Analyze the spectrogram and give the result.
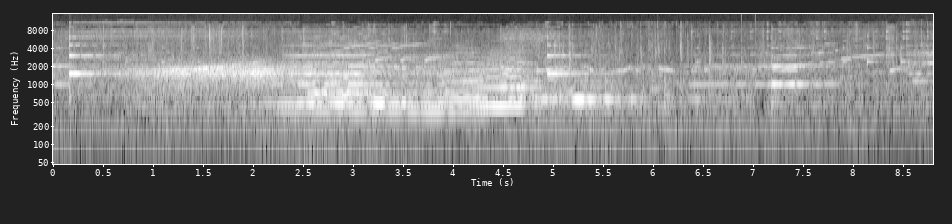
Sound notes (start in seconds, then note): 2.1 wind blowing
